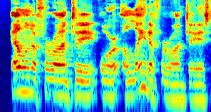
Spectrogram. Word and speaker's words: Elena: yeah but in spanish in spanish it is elena in spanish you would read it elena ferrante with the accent with the accent on the second syllable but you would still say elena because she's italian yeah you you don't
